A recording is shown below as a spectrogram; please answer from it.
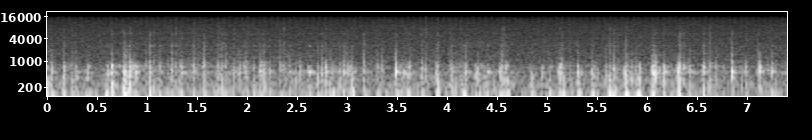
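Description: Long nails scratch and tap the soft spikes of a small green hollow rubber spiky massage ball held up close. The result is a dense, quiet patter of short, dull taps and scratchy rustles, heavy in the low end with little brightness. It sounds much like rain pattering on a surface.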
